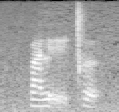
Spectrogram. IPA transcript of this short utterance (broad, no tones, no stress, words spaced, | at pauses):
palḛǀə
